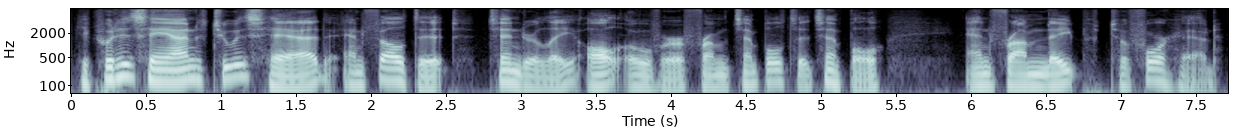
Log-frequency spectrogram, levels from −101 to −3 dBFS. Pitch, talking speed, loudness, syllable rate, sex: 105 Hz, 170 wpm, -20 LUFS, 4.3 syllables/s, male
